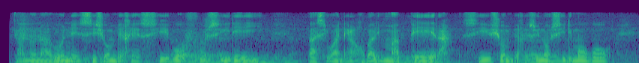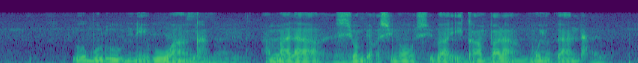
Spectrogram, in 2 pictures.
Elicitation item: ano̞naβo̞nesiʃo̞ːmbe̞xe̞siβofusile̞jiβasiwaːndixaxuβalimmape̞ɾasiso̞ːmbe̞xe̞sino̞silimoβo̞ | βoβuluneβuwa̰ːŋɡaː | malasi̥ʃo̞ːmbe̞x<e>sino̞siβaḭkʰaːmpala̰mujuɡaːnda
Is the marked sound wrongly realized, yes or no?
no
